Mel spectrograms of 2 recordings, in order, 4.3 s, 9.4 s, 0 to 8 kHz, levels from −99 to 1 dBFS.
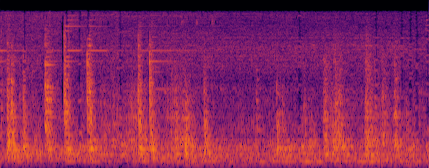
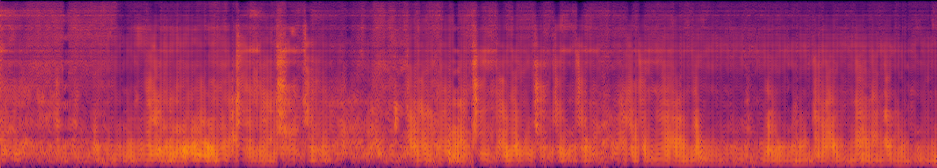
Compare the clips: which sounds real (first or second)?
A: first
